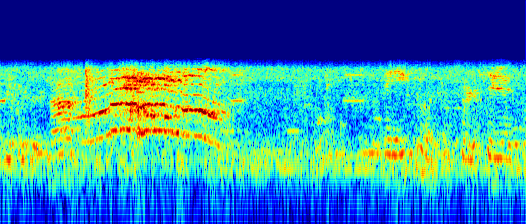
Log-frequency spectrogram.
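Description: A newborn gives one strong, rising and falling wail, then quieter fussing sounds amid room noise.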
